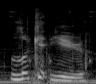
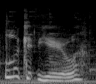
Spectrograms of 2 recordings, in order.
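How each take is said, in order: First: It is said in the speaker's usual accent. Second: It is said in a put-on American accent.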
